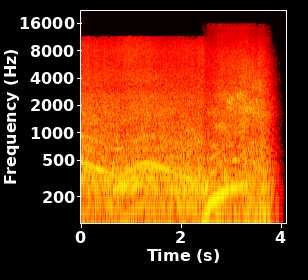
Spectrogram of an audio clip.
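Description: Car engine sound effect: an engine running over a noisy rush, then revving up in a rising sweep about two and a half seconds in, fading out at the end.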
